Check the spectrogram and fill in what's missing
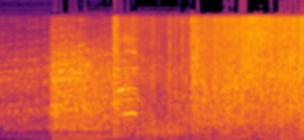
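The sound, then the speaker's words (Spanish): A large ocean wave crashes at a rocky spot with a loud roar of rushing water that builds after a brief low rumble, surges sharply, then keeps churning steadily to the end. “Una gran ola se está formando.”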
